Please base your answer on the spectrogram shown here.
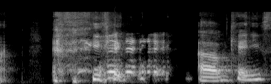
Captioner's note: both laugh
